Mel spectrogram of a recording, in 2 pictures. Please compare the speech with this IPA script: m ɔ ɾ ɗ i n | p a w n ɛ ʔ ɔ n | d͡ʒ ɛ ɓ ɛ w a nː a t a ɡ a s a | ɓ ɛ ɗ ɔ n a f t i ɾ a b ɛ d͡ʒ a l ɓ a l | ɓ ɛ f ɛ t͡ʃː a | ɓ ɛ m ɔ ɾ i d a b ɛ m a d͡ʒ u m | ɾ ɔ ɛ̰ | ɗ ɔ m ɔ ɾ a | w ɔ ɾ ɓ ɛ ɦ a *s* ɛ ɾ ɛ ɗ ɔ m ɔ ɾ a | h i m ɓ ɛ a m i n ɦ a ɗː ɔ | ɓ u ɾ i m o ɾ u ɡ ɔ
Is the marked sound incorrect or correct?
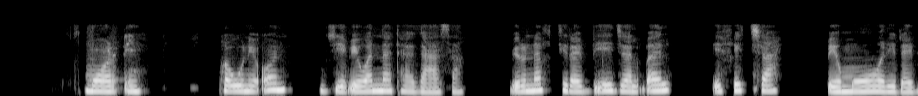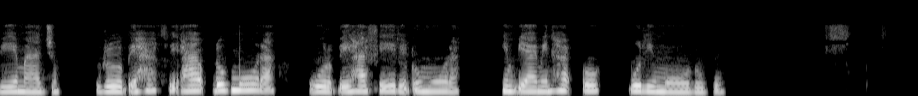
incorrect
